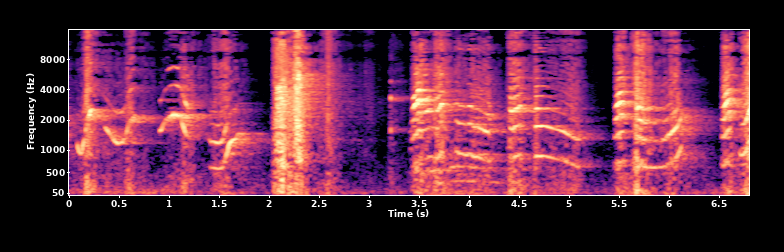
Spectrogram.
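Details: Pet Rose-ringed parakeet that talks and is said to say 'mummy papa' utters looping, wavering, voice-like phrases mixed with loud harsh squawk bursts, several bouts separated by brief silences, indoors.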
